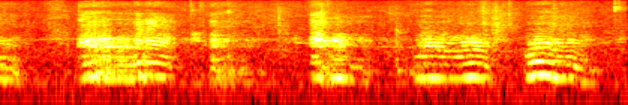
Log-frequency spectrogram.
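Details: Cocker Spaniel puppies playing tug-of-war give a run of short, harmonic growling whines, about five rising-and-falling bursts in four seconds, with a human voice possibly mixed in.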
